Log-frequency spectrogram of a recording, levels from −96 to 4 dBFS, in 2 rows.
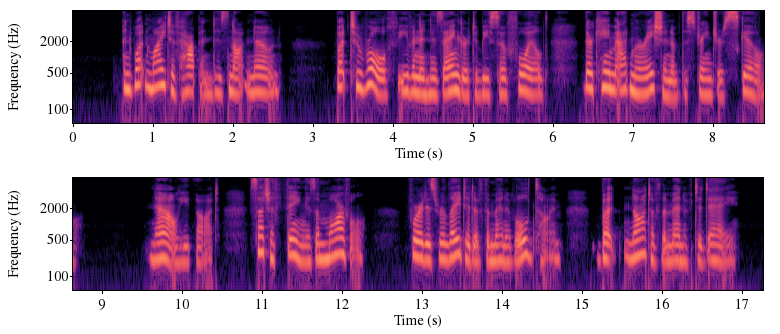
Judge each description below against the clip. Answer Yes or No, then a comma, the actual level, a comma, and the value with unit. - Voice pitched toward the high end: Yes, high, 220 Hz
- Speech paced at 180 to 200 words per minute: Yes, average, 185 wpm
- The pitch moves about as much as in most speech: Yes, average, 3.5 semitones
